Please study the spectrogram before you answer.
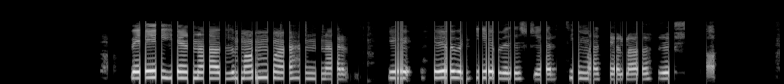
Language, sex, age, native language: Icelandic, female, 18-19, Icelandic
